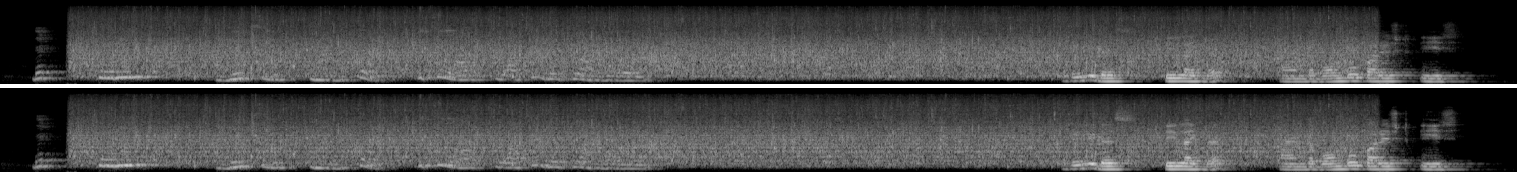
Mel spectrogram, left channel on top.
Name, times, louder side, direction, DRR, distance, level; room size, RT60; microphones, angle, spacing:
sound 1, 0.7-13.8, equal, 5° left, 0.3 m, -28 dB
voice 1, 1.0-1.5 2.2-3.8 4.2-6.5, right 1 dB, 60° left, -3 dB, 1.8 m, -29 dB
voice 2, 10.6-12.3 12.8-14.6, right 2 dB, 35° right, 2 dB, 0.8 m, -22 dB
11.5 x 4.1 x 5.0 m, 0.77 s
head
